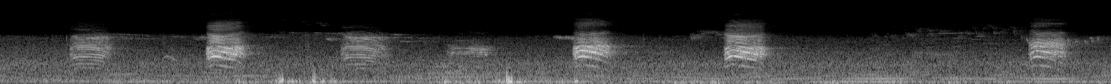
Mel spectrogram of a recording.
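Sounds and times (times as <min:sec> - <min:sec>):
Carrion crow Corvus corone cawing hoarsely: 0:00.7 - 0:02.8, 0:03.4 - 0:05.1, 0:05.7 - 0:06.4, 0:07.2 - 0:07.9, 0:10.2 - 0:10.8.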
